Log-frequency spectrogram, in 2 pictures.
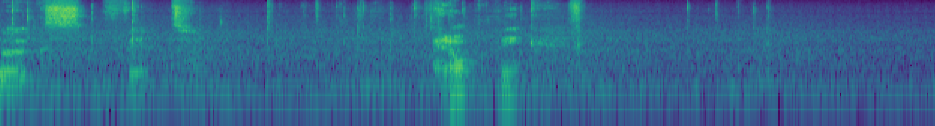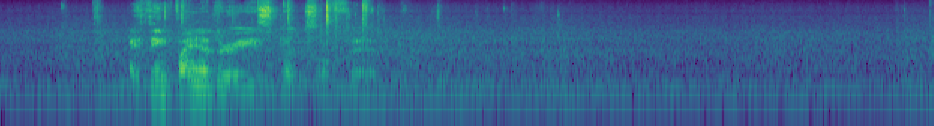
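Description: A plastic wrapper crinkles in a man's hands.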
